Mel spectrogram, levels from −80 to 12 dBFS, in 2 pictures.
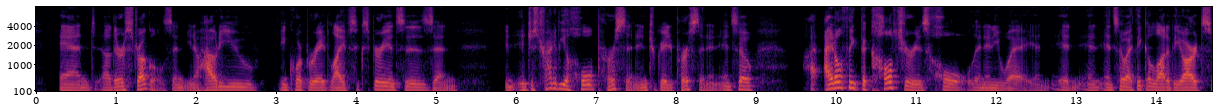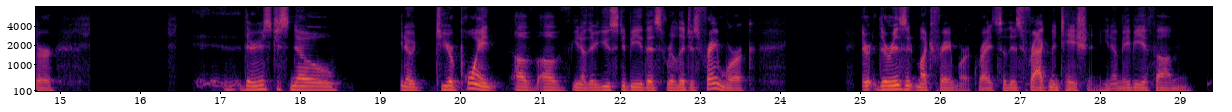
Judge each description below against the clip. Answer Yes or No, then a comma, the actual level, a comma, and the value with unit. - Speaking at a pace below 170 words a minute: No, average, 180 wpm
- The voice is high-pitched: No, low, 110 Hz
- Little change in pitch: No, average, 3.3 semitones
